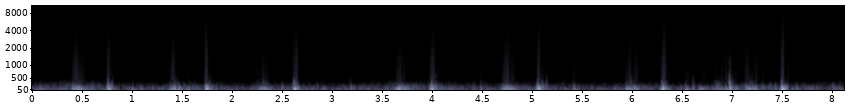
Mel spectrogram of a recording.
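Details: An adult lying down and trying to relax, heart auscultated at Erb's point: steady, low lub-dub heart sounds at roughly 60 beats per minute.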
